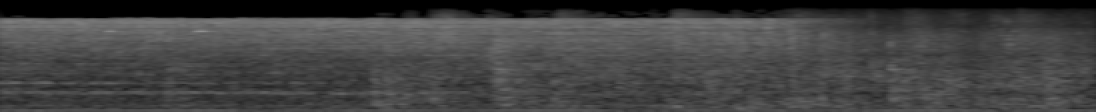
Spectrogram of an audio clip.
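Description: A steady hiss with a low hum beneath it. The highest part of the hiss falls away about three seconds in.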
